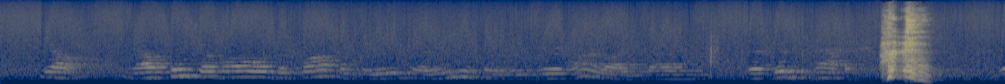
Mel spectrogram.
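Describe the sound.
A man clears his throat once, a short, harsh, loud burst near the end after several seconds of talking.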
